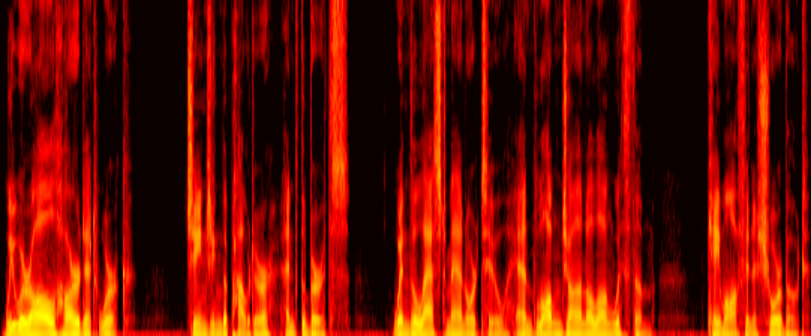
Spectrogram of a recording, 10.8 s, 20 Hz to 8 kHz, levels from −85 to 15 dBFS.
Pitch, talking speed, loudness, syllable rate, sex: 100 Hz, 165 wpm, -18 LUFS, 4.1 syllables/s, male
